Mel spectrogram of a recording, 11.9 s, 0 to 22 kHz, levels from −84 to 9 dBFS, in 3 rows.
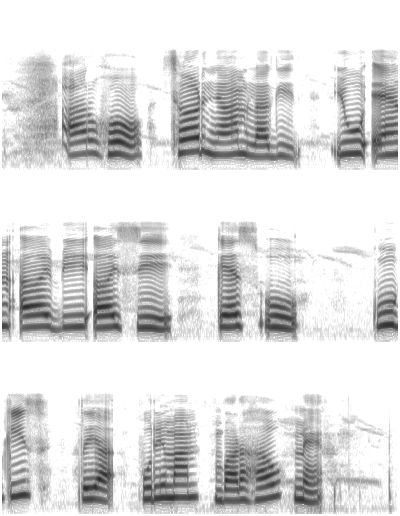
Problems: none marked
